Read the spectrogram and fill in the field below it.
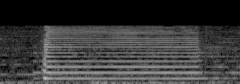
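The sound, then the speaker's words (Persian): A single loud horn blast, steady and brassy, holds for about a second and a half before cutting off. No one speaks. “بوق منو دیگه نمیزنی؟ بوق تو رو هم میزنم.”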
